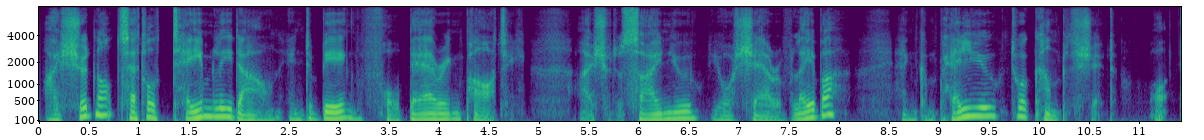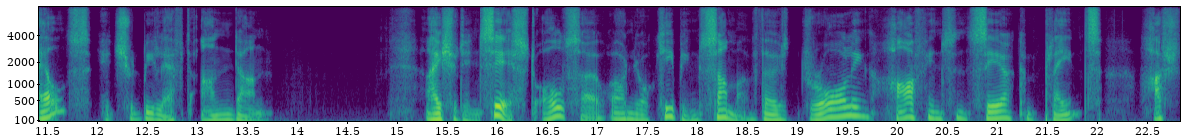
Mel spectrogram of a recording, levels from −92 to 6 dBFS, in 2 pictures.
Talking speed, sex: 135 wpm, male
